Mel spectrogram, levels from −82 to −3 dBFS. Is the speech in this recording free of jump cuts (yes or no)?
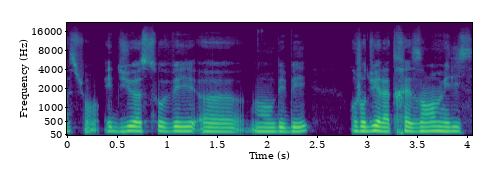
yes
